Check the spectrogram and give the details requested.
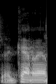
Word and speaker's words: Guerrero: Took me like 5 years to learn how to say that. So I'm going to say it like a couple times. Guerrero. You said it right. You're good. Yeah, that's right.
